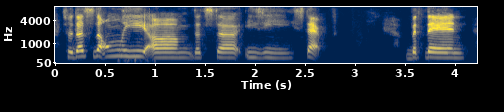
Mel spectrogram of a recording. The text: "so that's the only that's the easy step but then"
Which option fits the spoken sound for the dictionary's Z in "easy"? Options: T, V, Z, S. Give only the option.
Z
